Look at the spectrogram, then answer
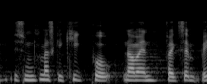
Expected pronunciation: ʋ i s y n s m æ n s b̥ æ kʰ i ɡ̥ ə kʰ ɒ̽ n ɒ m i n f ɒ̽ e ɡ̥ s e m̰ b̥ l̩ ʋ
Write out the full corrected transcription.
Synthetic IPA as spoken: ʋ i s y n s m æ n s ɡ̥ æ kʰ i ɡ̥ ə pʰ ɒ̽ n ɒ m æ n f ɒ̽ e ɡ̥ s e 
